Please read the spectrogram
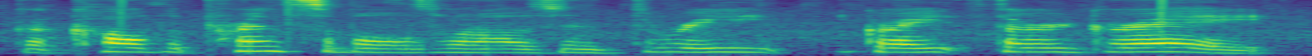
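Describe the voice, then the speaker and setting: A woman with a loud voice, chatting casually to livestream viewers while she shows a coloring technique. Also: mid-range voice, fairly even intonation, moderate pace, breathy edge, low-quality recording. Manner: rambling, talks to chat viewers by name.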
